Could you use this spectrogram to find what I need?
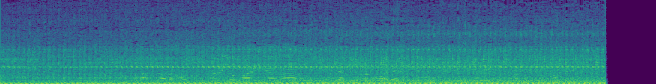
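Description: A tractor's diesel engine idles with a steady, rapid chugging throb.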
